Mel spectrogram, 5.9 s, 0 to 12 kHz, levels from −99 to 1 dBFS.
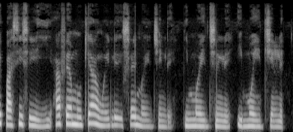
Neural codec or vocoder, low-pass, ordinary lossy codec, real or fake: codec, 24 kHz, 0.9 kbps, WavTokenizer, medium speech release version 2; 10.8 kHz; none; fake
